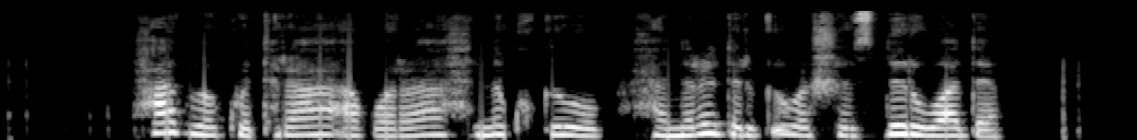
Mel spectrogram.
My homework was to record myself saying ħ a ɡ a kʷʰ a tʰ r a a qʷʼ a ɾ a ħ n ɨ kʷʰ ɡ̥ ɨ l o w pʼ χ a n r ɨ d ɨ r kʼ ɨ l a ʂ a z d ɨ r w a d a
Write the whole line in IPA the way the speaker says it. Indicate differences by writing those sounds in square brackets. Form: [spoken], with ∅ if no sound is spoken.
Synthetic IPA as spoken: ħ a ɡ a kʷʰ a tʰ r a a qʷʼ a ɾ a ħ n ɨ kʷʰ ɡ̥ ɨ l o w pʼ [ħ] a n r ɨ d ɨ r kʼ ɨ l a ʂ a z d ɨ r w a d a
